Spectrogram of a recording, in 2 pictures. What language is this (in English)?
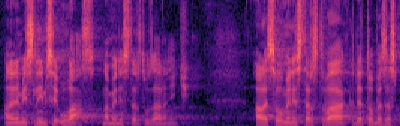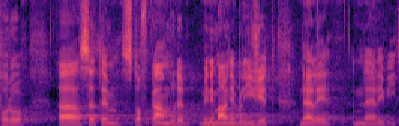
Czech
